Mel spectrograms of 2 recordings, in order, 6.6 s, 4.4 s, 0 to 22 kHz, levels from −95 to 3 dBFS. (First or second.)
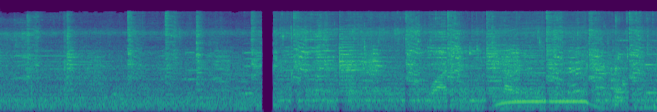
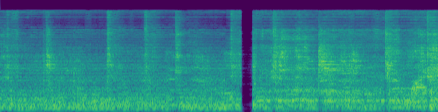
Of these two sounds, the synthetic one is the second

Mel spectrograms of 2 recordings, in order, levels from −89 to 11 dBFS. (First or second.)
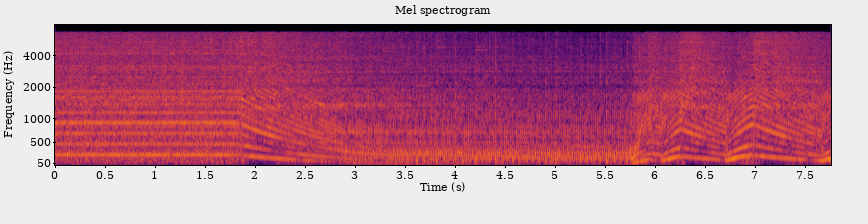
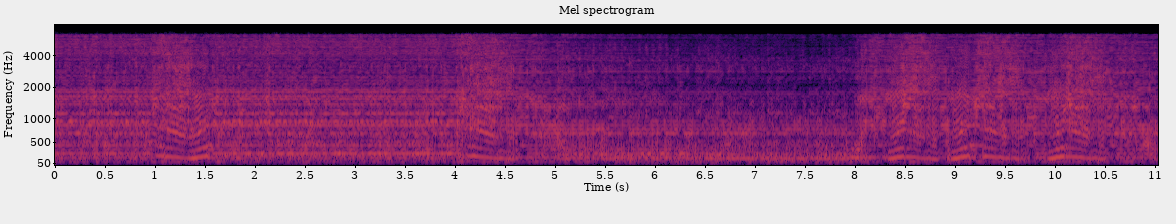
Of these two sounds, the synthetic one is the second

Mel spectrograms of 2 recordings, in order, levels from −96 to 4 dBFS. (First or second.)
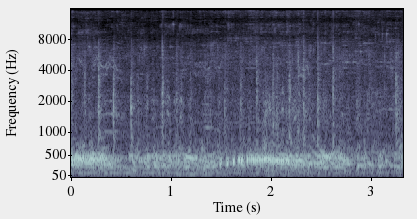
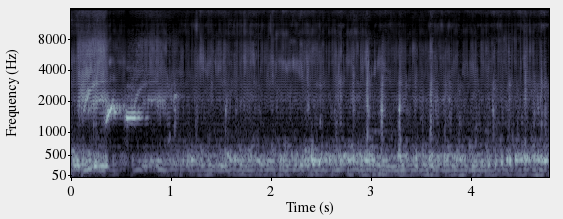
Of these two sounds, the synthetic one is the second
